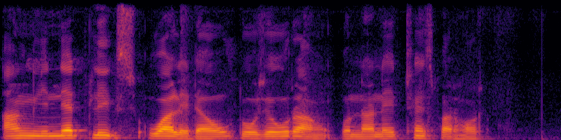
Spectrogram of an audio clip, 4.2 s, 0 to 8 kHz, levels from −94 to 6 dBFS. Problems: none marked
